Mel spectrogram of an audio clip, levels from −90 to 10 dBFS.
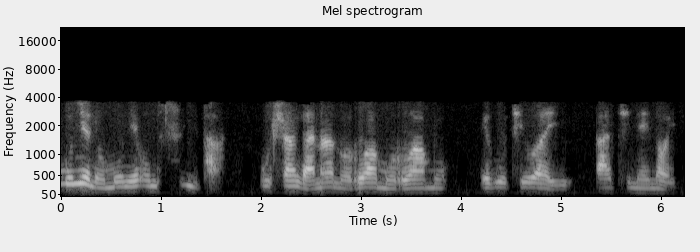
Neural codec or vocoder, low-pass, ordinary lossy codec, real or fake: none; 3.6 kHz; MP3, 32 kbps; real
